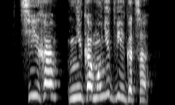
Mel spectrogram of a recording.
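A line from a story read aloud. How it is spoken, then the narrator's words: Barked. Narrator (Russian): рявкнула я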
